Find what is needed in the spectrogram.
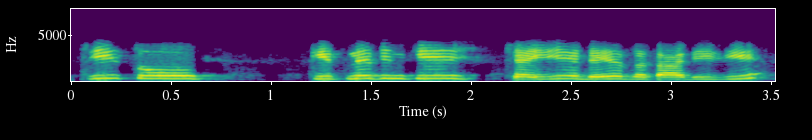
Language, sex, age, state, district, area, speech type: Hindi, female, 30-45, Uttar Pradesh, Azamgarh, rural, conversation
